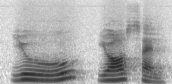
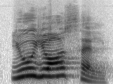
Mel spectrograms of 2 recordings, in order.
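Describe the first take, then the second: First: You yourself, spoken slowly and softer for writing down; slow dictation. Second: You said much higher and louder, you yourself; emphasis on you. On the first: Teacher dictating the example for pupils to copy, slow and soft. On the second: Teacher stressing the example to the class, you punched high and loud. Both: Shown as a demonstration. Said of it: "The next we have is".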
